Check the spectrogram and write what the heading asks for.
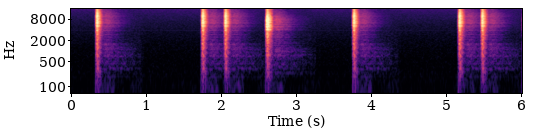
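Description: Sampled shaker played solo from a drum rack: seven short, bright hits in a sparse, uneven rhythm with silence between them.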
